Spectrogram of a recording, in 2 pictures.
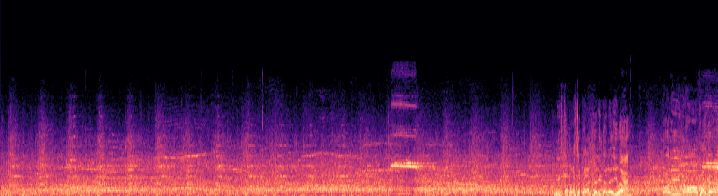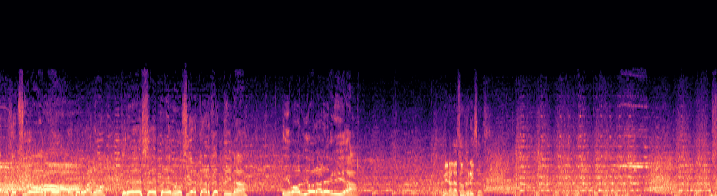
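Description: A large crowd cheers loudly.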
